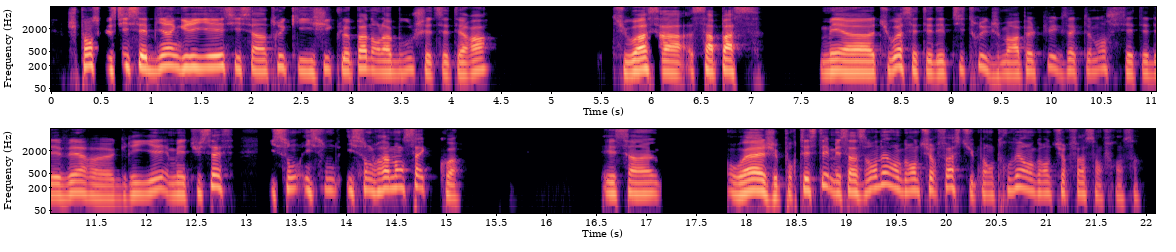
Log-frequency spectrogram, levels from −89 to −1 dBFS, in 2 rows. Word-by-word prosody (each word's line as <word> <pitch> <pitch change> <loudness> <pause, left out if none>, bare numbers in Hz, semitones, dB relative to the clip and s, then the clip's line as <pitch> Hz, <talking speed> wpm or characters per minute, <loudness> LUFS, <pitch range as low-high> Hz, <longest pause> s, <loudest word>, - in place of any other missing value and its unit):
Je - - -10
pense 200 +1 +4
que 165 - -4
si 200 - +2
c'est 180 0 +7
bien 190 +6 +4
grillé, 185 +1 +5
si 180 -2 -3
c'est 160 0 -2
un 145 0 +3
truc 180 +3 -4
qui 145 -2 -5
gicle 155 +1 -3
pas 175 +4 +4
dans 150 -2 -2
la 140 0 +3
bouche 145 +4 -8
et 130 - 0
cetera 135 +6 -1 1.2
tu - - -6
vois? 150 +5 +9
Ça 135 -5 +3
ça - - +4
passe, - - +3 0.6
mais 145 +2 +2
heu, 135 0 +6
tu 150 - -8
vois, 190 +1 +4
c'était 140 -2 -3
des 130 +1 -2
petits 130 +6 -9
trucs, 175 +1 -6
je 115 - -10
me 130 - -4
rappelle 135 +3 -2
plus 185 - -9
exactement 150 +1 -7
si 170 - -12
c'était 130 0 -5
des 130 +1 -1
vers, 145 +2 -1
heu, 115 -1 -4
grillés 140 +9 -4
mais 135 0 -3
tu 140 +2 -9
sais 225 +10 +2
s 205 - -8 0.4
ils - - -6
sont 190 +1 -2
ils 175 - -3
sont 175 +2 -7
ils 165 - -5
sont 180 +3 -3
vraiment 195 +5 +1
secs, 205 -1 -4
quoi. 120 -4 -5 1.4
Et 145 -1 -2
ça 140 0 -1
a 145 - -2
un - - -6 0.7
ouais, 160 +4 +6
j'ai 125 -3 -2
pour 130 - -10
tester 175 +6 0
mais 150 -4 -3
ça 160 +1 +1
se 130 - -3
vendait 200 +9 -1
en 215 -5 -1
grande 170 -1 -3
surface, 205 +4 -3
tu - - -9
peux 135 - -9
en 135 - -7
trouver 175 +9 -6
en 185 -4 -2
grande 145 -2 -7
surface 145 -2 -7
en 120 - -10
France, 120 -1 -15
hein. 115 - -18
150 Hz, 220 wpm, -23 LUFS, 135-175 Hz, 1.4 s, vois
